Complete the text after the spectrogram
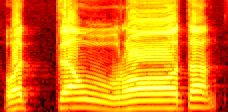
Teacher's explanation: اس میں را موٹا ہے کیونکہ را کے اوپر حرکت ہے، تو پہ ہونٹ گول کیجیے گا، واو لین ہے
